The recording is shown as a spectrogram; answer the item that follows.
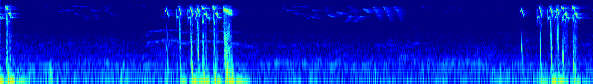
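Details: Prize-winning coleiro, a Double-collared seedeater, trained for fibra tournaments: two bursts of rapid, sharp high chips, each about a second and a half long, separated by a quiet gap. Distant twittering birds are heard faintly, along with a low hum.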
